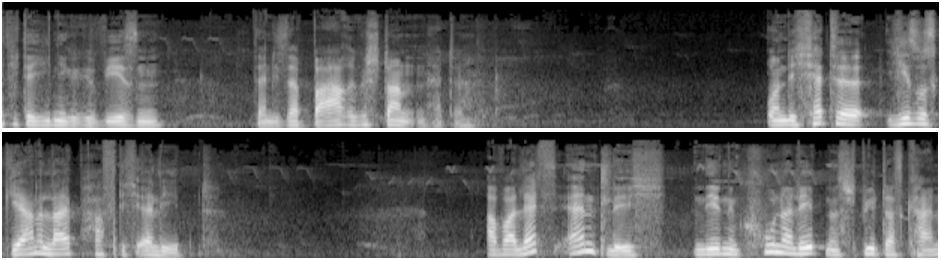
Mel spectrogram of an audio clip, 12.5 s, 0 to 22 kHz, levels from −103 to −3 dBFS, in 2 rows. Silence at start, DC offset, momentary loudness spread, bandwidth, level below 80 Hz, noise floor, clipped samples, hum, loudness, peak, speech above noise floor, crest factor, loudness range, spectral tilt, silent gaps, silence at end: 0 s; under 0.1%; 12 LU; 16.5 kHz; -64 dBFS; -69 dBFS; under 0.1%; none; -20 LUFS; -2 dBFS; 50 dB; 18 dB; 6 LU; -6.5 dB/octave; none; 0 s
